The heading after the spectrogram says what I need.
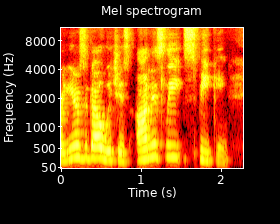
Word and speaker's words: Spinking: ago, which is Honestly Speaking. It's spelled SPINKING. So it's a play on words with the word ink in it, but it's pronounced speaking.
